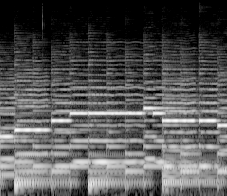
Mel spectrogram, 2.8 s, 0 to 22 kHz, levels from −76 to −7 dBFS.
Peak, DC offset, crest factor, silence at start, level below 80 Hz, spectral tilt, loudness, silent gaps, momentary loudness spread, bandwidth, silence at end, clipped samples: 0 dBFS; under 0.1%; 12 dB; 0 s; -50 dBFS; -3.5 dB/octave; -10 LUFS; none; 2 LU; 19 kHz; 0 s; under 0.1%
